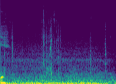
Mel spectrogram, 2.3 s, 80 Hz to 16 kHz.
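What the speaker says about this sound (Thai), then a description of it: "แล้วเครื่องยนต์ก็ดับแล้ว" A Peugeot 2008 B-SUV engine idles with a steady low rumble and a few faint clicks, then cuts off and falls quiet near the end.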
